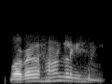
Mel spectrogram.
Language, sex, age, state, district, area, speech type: Assamese, male, 30-45, Assam, Barpeta, rural, conversation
